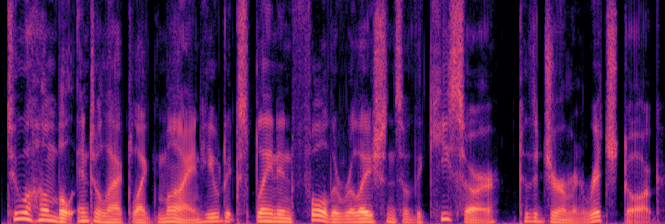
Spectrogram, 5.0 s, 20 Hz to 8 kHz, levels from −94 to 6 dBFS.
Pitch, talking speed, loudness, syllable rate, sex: 120 Hz, 255 wpm, -20 LUFS, 6.0 syllables/s, male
